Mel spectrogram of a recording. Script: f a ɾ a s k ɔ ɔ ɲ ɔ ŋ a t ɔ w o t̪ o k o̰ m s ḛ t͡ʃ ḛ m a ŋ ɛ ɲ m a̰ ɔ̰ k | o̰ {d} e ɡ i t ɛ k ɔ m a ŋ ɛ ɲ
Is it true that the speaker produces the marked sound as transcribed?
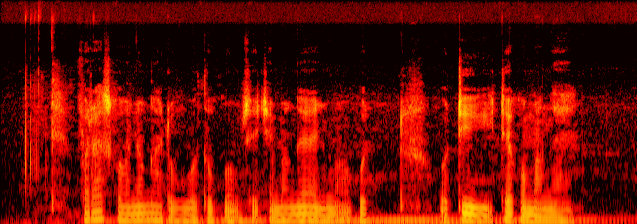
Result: no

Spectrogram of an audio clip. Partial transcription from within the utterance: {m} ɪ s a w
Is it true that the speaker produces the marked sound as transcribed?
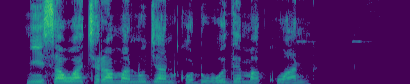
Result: no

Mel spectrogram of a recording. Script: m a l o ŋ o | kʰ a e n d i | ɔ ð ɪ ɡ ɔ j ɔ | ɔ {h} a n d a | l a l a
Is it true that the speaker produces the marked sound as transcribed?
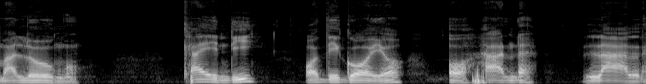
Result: yes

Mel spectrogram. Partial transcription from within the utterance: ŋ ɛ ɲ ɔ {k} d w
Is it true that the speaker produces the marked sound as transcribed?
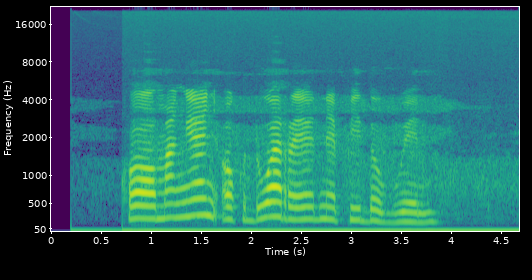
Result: yes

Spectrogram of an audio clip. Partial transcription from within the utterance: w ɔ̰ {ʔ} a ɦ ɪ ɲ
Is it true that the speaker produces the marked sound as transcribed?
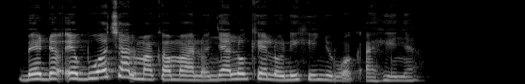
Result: no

